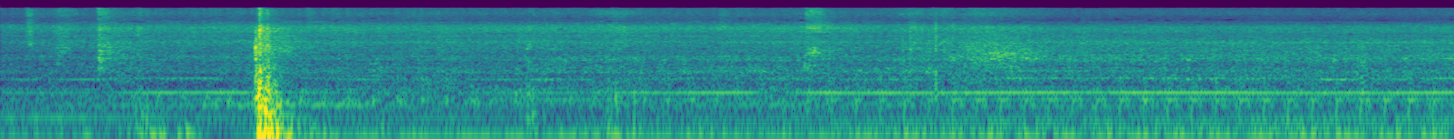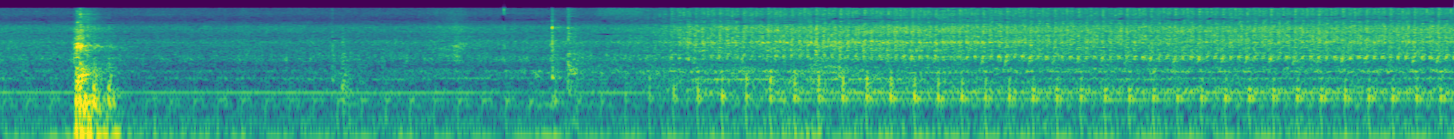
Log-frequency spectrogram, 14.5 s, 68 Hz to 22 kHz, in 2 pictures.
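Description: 2014 Ford Escape's 1.6-litre EcoBoost four-cylinder idling steadily with a faint whine, running smoothly with no knocks or ticks. Two sharp clunks, about a second in and near 8 s, come from the hood release and latch. From about 10 s the idle sounds louder and brighter as the hood is raised.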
